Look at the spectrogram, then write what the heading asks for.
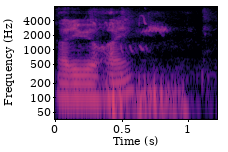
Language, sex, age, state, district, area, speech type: Bodo, male, 18-30, Assam, Udalguri, urban, spontaneous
